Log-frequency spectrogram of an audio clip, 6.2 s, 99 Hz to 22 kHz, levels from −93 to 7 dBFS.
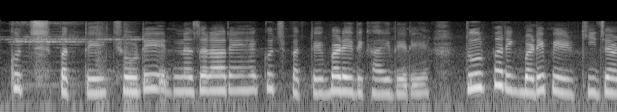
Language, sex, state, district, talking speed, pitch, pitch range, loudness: Hindi, female, Chhattisgarh, Balrampur, 215 wpm, 270 Hz, 250-285 Hz, -16 LUFS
